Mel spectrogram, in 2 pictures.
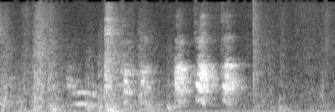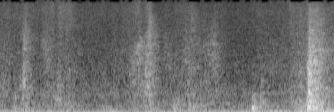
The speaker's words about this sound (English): What does a hen say?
